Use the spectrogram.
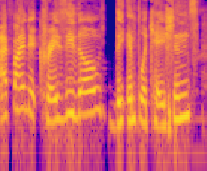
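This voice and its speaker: A man's voice: sits high, lively intonation, normal speed, pushed and bright, dry recording. A man co-hosting a podcast in casual chat, with a giggly manner of talking. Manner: giggly, laughs often while talking. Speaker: podcast co-host. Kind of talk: casual chat about video game movies.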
